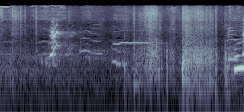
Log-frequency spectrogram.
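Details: Miniature Schnauzer puppies out briefly in crunchy snow give short, high, squeaky whines and whimpers, several rising or level and closely spaced, with scuffling and handling noises between them.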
